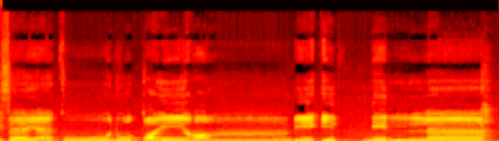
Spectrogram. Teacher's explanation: Okay, ada iklab. Nun, bunyi nun tukar kepada bunyi mim. Okay, rapatkan bibir atas bibir bawah. Kemudian za yang sukun ni macam kita sebut tadi, praktiskan untuk ujung lidah tu kita gigit sedikit lah supaya tidak ada lantunan.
